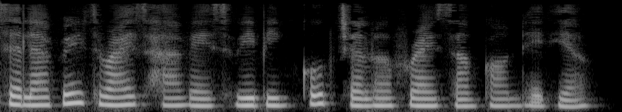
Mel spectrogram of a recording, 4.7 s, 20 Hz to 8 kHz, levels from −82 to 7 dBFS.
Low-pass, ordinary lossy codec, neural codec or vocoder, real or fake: 7.2 kHz; MP3, 32 kbps; codec, 16 kHz, about 1 kbps, DyCAST, with the encoder's durations; fake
